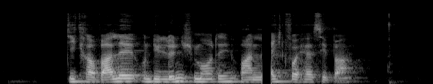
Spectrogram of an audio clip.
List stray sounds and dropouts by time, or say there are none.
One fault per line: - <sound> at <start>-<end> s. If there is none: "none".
- dropout at 2.6-2.7 s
